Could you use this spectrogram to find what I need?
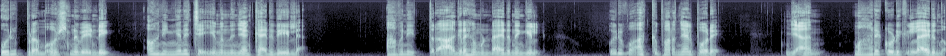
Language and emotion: Malayalam, sad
